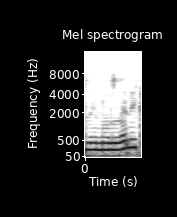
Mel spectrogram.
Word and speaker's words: linolenic: And whereas in omega 3 we have linolenic acid, there's a slight difference in the pronunciation. Omega 6 is linoleic acid and omega 3 is linolenic acid.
